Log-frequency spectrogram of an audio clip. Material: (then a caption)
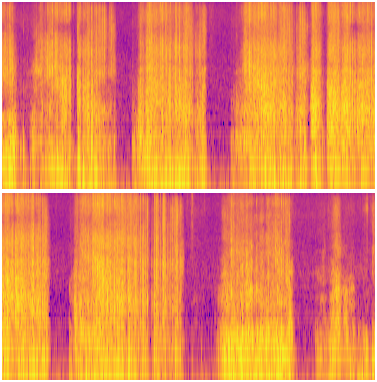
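Foam. Fingers scratch, rub and cup a black foam windscreen on a microphone, making dense, scratchy rustling with a heavy low rumble. The sound comes in fast and slow bursts separated by brief quiet gaps.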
